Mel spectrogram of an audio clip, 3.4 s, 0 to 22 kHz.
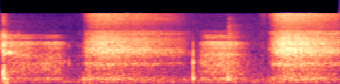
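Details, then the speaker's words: Airy hissing rushes of breath blown by mouth through a 3D-printed DIY ventilator PEEP valve after the spring tension was lowered. It now flows easily, where the tighter setting was very hard to exhale through. "so this would be way too high if I just take a breath it's very hard to exhale through"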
